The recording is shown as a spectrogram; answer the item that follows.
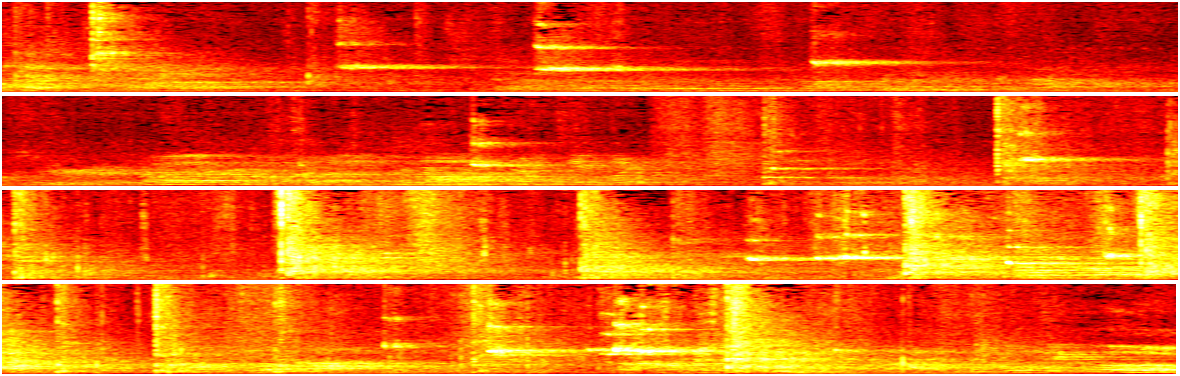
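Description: Badminton doubles rally in a large hall: the sharp cracks of rackets striking the shuttlecock, coming faster in the second half, with short high squeaks of shoes on the court mat and voices echoing in the hall.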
